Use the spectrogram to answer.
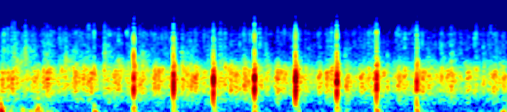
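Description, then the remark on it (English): An audience applauds two guest ministers to show appreciation: a dense wash of clapping with sharper, evenly spaced claps punching through about three times a second, sustained at moderate loudness throughout. “Let's go ahead and clap for these guys.”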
